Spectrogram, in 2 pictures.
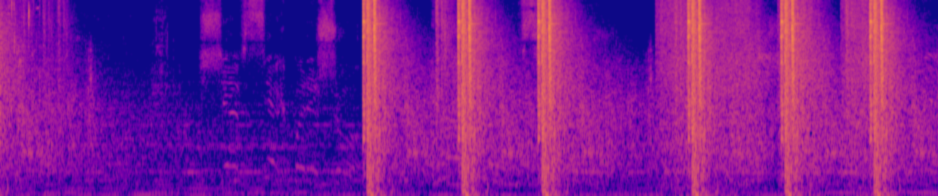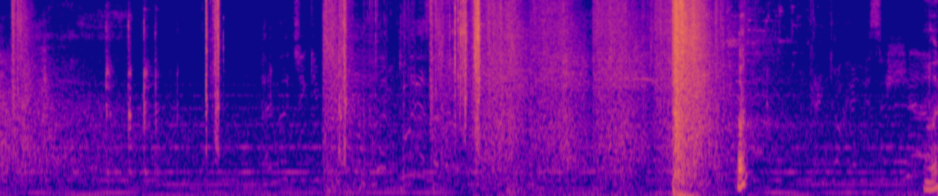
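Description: Gunfire from enemies in the video game Dead Air Survival: a series of sharp, separate shots, loud and near, spaced irregularly across the stretch with quieter gaps and some fainter shots between.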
